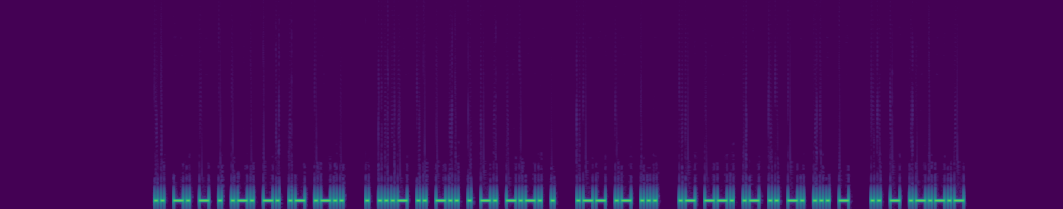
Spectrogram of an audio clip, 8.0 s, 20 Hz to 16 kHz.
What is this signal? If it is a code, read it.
Morse code, heard as a keyed tone, about 50 wpm, 700 Hz. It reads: INTERNAL EVIDENCE WAS AGAINST IT.
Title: Sentences from Top 1400 Words 50wpm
